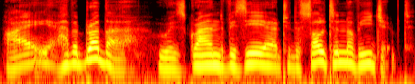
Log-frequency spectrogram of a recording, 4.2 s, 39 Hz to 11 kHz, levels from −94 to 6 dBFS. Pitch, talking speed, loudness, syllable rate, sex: 135 Hz, 190 wpm, -19 LUFS, 4.4 syllables/s, male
